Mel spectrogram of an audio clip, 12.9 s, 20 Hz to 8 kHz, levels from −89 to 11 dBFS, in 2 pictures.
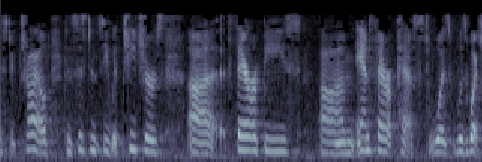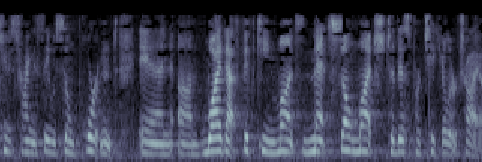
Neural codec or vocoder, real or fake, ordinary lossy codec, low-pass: none; real; MP3, 24 kbps; 7.2 kHz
